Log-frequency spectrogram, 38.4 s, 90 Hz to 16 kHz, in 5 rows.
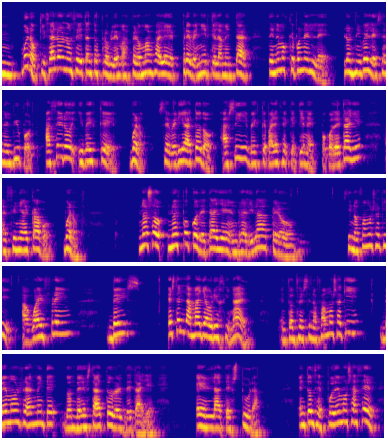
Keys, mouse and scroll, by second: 1.6 click, 6.9-8.0 drag, 10.9 click, 12.1-12.6 scroll down 2, 14.2 click, 18.9 click, 21.0 click, 23.1 click, 25.1 click, 29.0 click, 30.3 scroll down 1, 30.7 scroll up 1, 32.1-33.6 scroll down 2, 33.6 scroll up 1, 33.6-34.4 scroll down 1, 34.4-35.0 scroll down 1, 35.7-36.8 middle drag.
